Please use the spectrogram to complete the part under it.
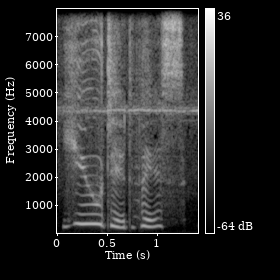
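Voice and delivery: slow, high, loud accusation; high-pitched, furious wife; Missus Cranky, accusing. A narrator's reading. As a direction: blame the husband shrilly. Narrator voices Missus Cranky.

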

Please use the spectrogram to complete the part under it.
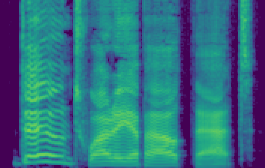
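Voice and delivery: high, regal voice of the Queen; Queen's voice. Acted. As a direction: speak up high like a worried queen.

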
